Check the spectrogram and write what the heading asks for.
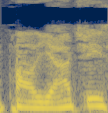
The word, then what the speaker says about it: Pagliacci: he's like, And isn't he wearing like a Pagliacci suit? Yeah, no, you said it right, a clown suit. Yeah, like Pagliacci.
